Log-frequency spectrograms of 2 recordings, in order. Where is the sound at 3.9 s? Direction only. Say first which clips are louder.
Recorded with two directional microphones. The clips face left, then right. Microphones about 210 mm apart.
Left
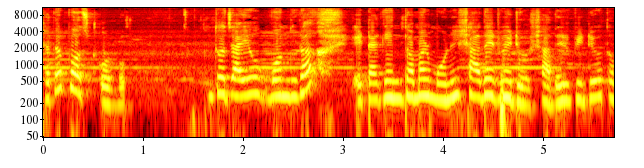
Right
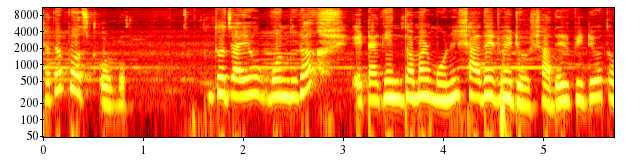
Right 2 dB; 50° right (ahead or behind).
